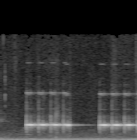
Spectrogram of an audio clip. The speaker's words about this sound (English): sorry that was my timer, timer, to wrap up my uh, my initial thoughts, which I did.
